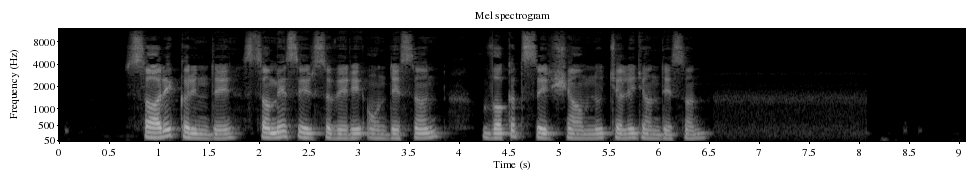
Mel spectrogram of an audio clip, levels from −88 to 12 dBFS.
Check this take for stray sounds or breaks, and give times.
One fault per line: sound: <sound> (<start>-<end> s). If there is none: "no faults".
no faults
